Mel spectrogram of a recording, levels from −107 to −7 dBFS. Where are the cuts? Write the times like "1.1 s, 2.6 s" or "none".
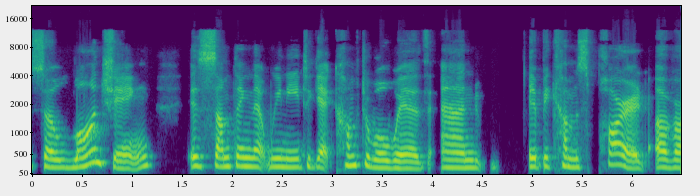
none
